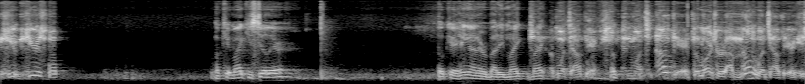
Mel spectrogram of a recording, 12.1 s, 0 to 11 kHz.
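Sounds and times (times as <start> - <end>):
person speaking on phone line: 7.9 - 12.0.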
